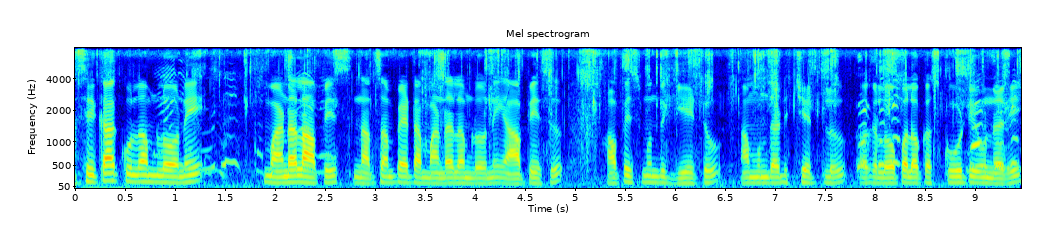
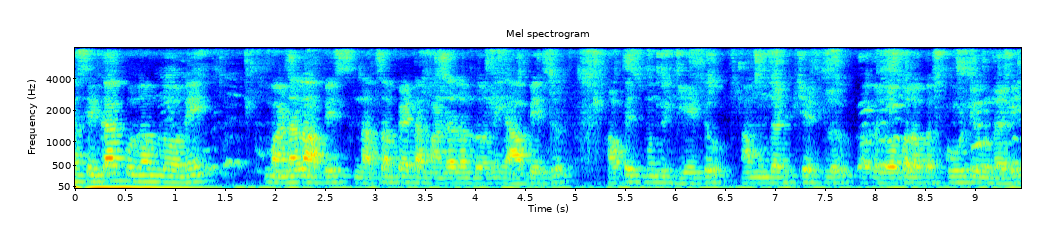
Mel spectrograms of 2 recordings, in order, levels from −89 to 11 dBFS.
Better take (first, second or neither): first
